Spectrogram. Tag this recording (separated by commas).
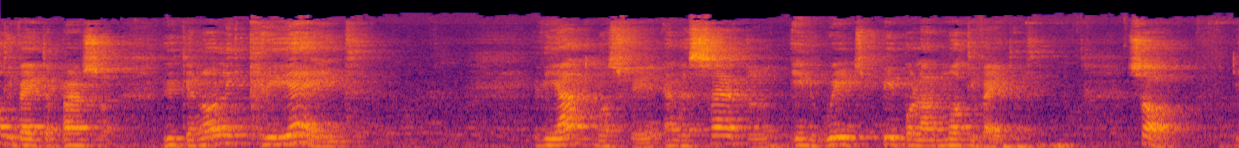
Male speech, Speech, Narration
